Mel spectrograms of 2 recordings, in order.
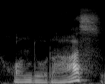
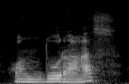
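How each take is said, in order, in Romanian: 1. Accentul cade pe ultima silabă. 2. Accentul nu cade pe ultima silabă. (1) "corect, deci accentul pe A" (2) "greșit"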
